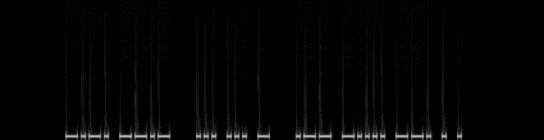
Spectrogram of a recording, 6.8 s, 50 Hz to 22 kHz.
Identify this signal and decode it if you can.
Morse code, heard as a keyed tone, about 25 wpm, 700 Hz. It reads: CQ SST W6GEE
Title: K1USN SST QSO Practice - 25wpm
